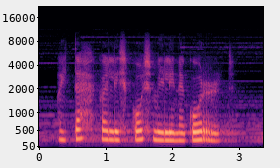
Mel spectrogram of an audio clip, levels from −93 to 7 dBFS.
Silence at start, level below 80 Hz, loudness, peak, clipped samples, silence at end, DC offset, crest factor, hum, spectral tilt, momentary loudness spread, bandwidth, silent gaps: 0.3 s; -80 dBFS; -18 LUFS; -2 dBFS; under 0.1%; 0.4 s; under 0.1%; 16 dB; none; -6.5 dB/octave; 10 LU; 7.8 kHz; none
